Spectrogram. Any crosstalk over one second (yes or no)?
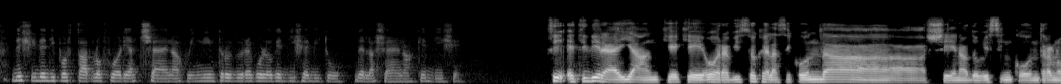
no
